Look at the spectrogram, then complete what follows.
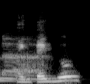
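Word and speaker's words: Egbuka: He did say he is the one who said Emeka Egbigbue on Egbigbue? Yeah, that's how he pronounced his name when he was a rookie on draft night.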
